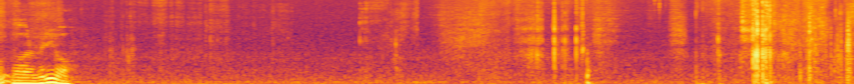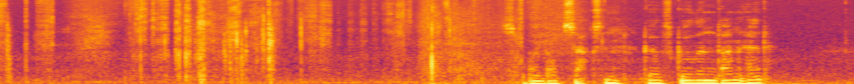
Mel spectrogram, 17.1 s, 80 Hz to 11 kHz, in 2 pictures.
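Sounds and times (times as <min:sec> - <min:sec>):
magazine pages turning: 0:03.6 - 0:14.2.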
